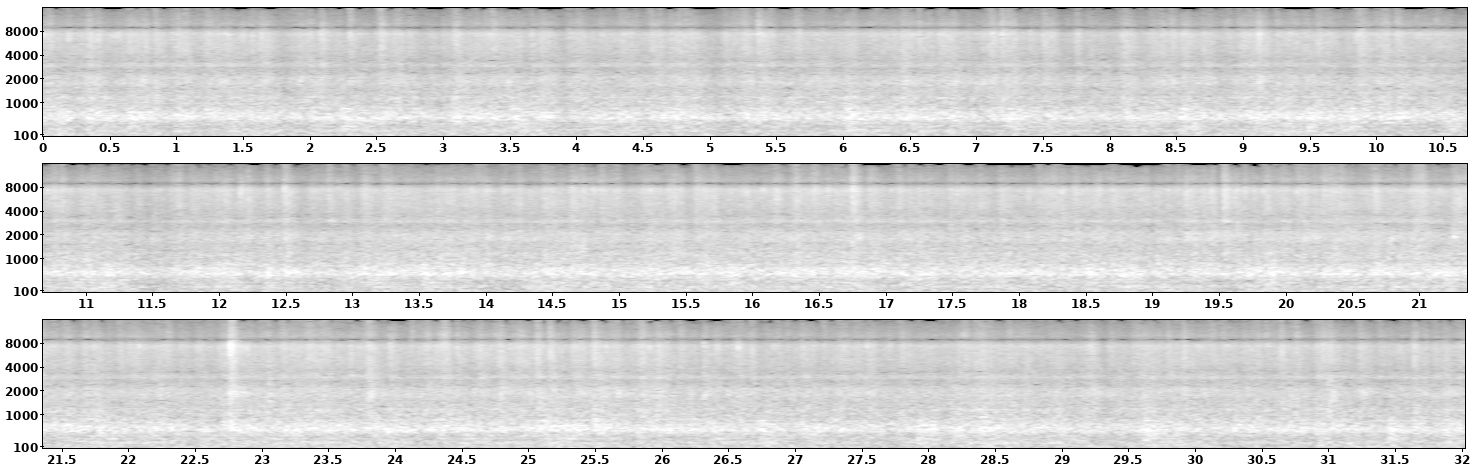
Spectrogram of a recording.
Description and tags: Heavy Rain in Croatia
Rain, Weather, Storm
